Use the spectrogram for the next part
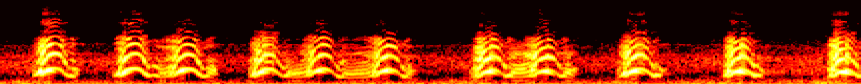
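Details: Weimaraner Bella Boo threatening Labrador Bernie over his ball: about ten short, tonal, arching barks in quick succession, each rising then dropping in pitch, with a quiet background.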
